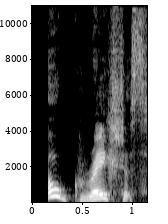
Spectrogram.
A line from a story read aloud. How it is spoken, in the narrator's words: she exclaimed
